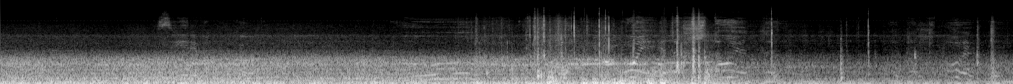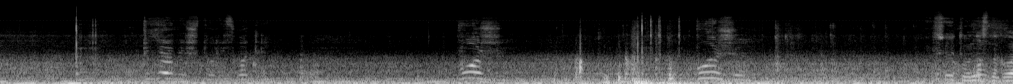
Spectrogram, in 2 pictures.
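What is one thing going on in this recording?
Tyres roar steadily on a highway as a car drives along.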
